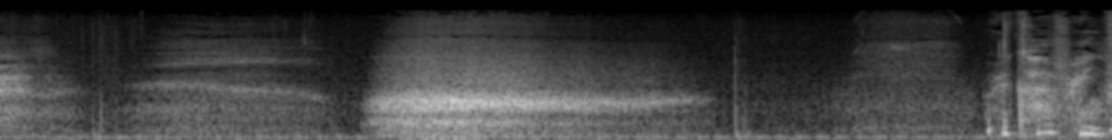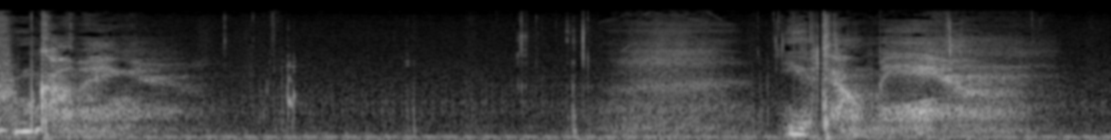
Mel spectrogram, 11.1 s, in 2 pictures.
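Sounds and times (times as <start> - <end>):
person gasping for air: 0.7 - 3.6
speech: 5.0 - 6.3, 9.5 - 10.4.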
